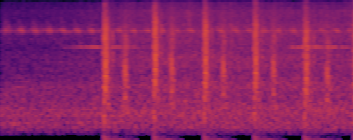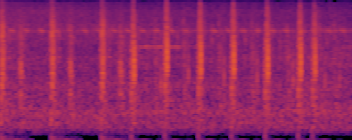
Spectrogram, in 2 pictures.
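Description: Footsteps crunch steadily on gravel.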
